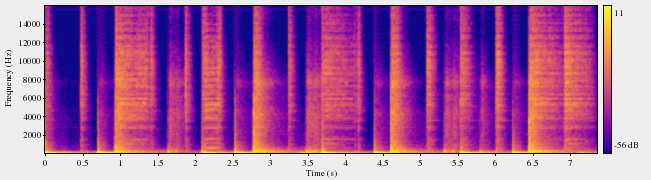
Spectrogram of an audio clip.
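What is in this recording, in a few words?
65 bpm, beat loops; Zero-G; Monster Beats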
